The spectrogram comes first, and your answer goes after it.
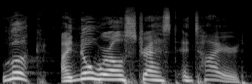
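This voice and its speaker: A man voicing a steady male peacemaker calming a tense group in an audiobook reading. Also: sits high, takes it slowly, dry recording, studio quality, pitched above the performer's own voice. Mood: placating.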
